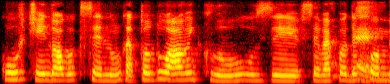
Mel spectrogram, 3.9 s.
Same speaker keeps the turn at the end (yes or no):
yes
